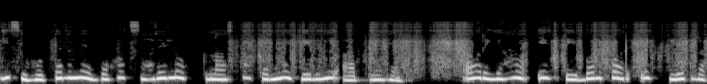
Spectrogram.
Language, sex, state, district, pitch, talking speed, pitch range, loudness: Hindi, female, Bihar, Supaul, 265 Hz, 180 wpm, 230-290 Hz, -10 LUFS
